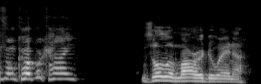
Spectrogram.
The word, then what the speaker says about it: Xolo: Zolo Maraduena. Zolo.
